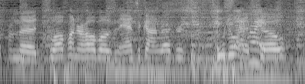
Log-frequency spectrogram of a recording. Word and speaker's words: Anticon: Now, how do we pronounce this again? Anticon. Anticon.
